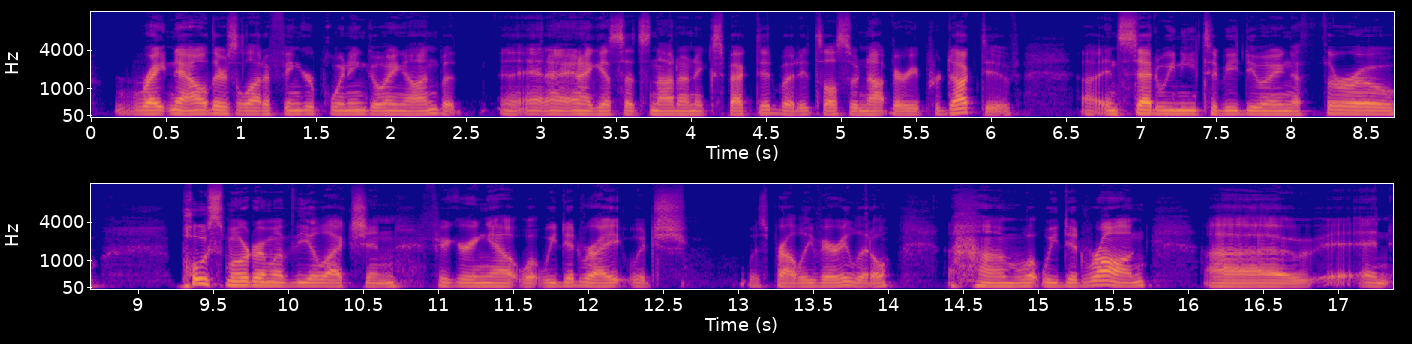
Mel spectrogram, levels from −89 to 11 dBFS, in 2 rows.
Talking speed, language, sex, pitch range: 190 wpm, English, male, 110-120 Hz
